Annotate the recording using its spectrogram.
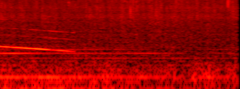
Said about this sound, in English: Just as he was hauling himself up from the thick brown mud, he heard a siren in the distance.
